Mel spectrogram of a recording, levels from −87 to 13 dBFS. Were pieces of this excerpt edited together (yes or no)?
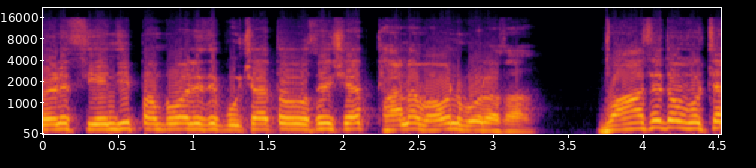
yes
